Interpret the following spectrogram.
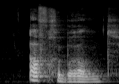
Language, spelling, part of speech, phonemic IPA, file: Dutch, afgebrand, verb, /ˈɑfxɛˌbrɑnt/, Nl-afgebrand.ogg
- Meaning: past participle of afbranden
